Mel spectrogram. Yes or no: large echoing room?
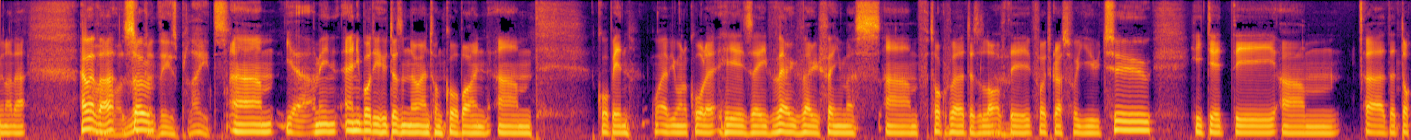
no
